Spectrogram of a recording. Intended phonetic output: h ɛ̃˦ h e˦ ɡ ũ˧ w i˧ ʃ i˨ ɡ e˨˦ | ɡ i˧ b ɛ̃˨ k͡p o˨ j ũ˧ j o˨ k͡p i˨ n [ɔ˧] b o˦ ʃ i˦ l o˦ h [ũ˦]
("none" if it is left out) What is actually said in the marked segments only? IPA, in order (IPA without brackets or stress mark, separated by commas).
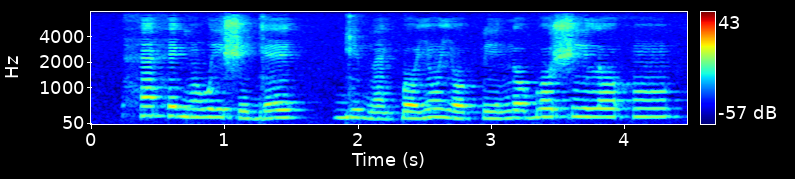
o˧, ũ˦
